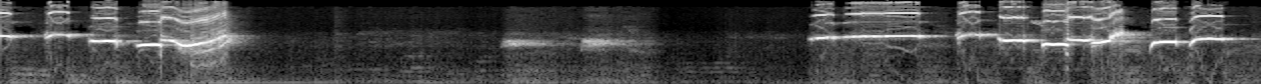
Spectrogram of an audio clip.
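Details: Sumatran Oriental magpie-robin, male, challenging rivals with song; rich whistled phrases with swooping slurs, a quiet gap with a couple of soft notes, then a long clear whistle leading into fast varied phrases.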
